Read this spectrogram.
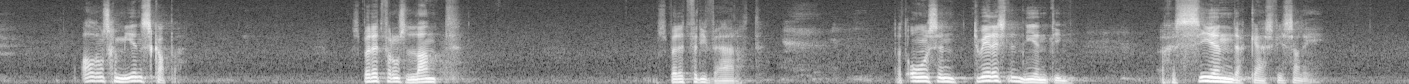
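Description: A man speaks calmly through a microphone in short phrases with pauses, in a room with a slight echo.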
